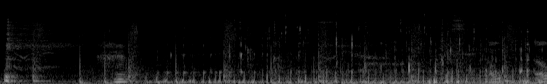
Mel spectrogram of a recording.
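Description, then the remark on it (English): Beer from a brim-full can from Czechia glugs and splashes steadily into a glass for several seconds, a continuous gurgling pour with fizzing bubbles, while people talk faintly in the background. “I'm also pouring first.”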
